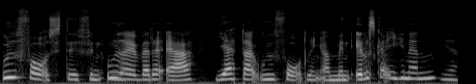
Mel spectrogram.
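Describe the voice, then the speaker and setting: A woman with a fairly high pitch uses an unremarkable speaking voice and ordinary pitch variation, captured in a very clean recording with a silent background. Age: 20s. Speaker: podcast panelist. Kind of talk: casual chat. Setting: studio.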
